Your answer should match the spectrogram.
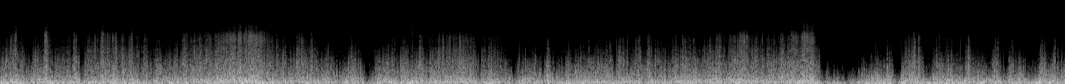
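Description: Wind buffeting the microphone in gusts, a heavy low rumble that lulls briefly about eight seconds in.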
